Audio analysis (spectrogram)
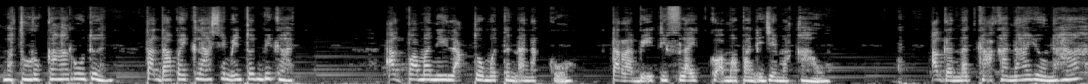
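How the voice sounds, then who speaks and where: A woman's voice: medium pitch, fairly even intonation, moderate pace, soft background music, close to an everyday voice. A woman playing an earnest, self-sacrificing young mother who speaks pleadingly in a radio drama. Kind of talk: Ilocano radio drama acting.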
